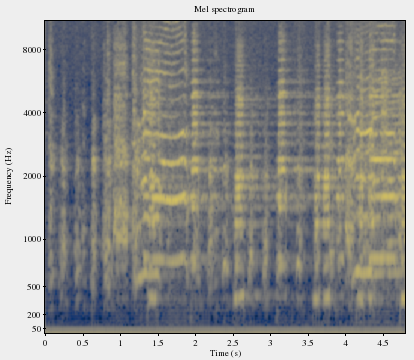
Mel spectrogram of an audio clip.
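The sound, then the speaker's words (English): A loud, bouncy novelty dance tune plays with a quick, steady beat, bright squawking melody lines and chicken-like clucking sounds woven through the music, with no voices. “This particular version is performed by …. And this is ….”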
